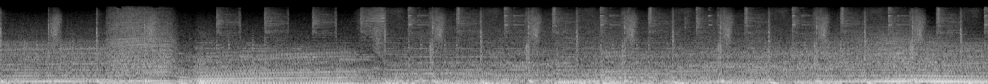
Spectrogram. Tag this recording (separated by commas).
Music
